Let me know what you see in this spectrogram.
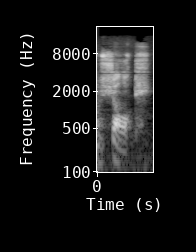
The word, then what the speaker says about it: Schalk: I think he said it pronounced it like it's rhymes with shock. Tom Schalk got the part.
